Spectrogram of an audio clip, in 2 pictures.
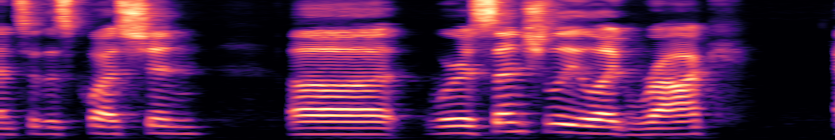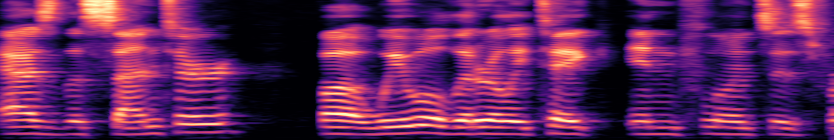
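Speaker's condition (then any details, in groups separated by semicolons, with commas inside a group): No condition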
